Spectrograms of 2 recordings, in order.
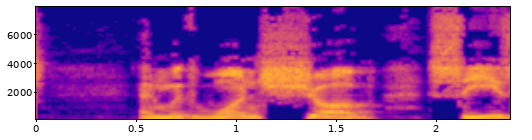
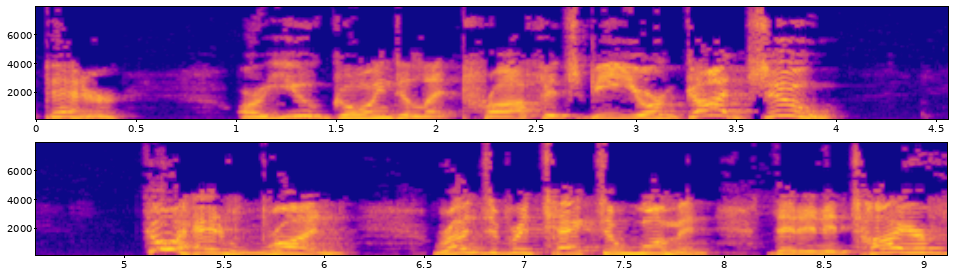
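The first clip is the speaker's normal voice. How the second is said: much higher, fierce reproach building to a shout; angry scolding mother; 10 semitones higher than usual. A narrator's reading. Old Salome berates her son Jacob, building to a shout. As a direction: shame your son with rising fury.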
